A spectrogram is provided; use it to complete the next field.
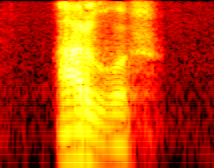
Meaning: Argos (a city in Argolis regional unit, Peloponnese, Greece)
- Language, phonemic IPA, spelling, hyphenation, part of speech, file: Greek, /ˈaɾɣos/, Άργος, Άρ‧γος, proper noun, El-Άργος.ogg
